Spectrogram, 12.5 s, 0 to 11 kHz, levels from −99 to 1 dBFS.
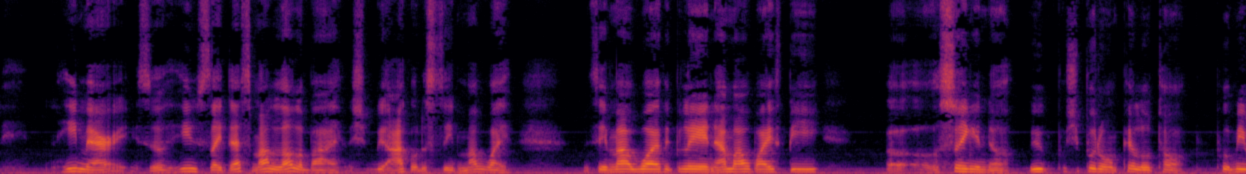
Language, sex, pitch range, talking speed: English, female, 120-175 Hz, 165 wpm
